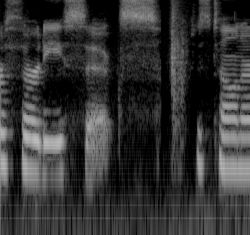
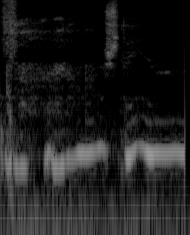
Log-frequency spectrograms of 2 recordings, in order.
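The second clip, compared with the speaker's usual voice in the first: slow, high whisper in shock; whispered disbelief; 7 semitones higher, 10 dB quieter, slower than usual. Real, not acted. Reader whispers her stunned disbelief at the plot twist. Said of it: "repeated, whispered".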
